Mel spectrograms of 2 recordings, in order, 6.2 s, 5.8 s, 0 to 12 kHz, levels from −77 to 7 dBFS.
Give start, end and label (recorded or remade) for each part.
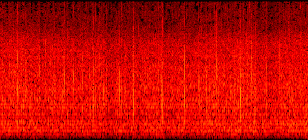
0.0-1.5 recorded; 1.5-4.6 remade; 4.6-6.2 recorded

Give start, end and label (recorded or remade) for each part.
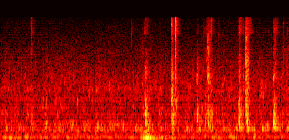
0.0-1.1 remade; 1.1-4.3 recorded; 4.3-5.8 remade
